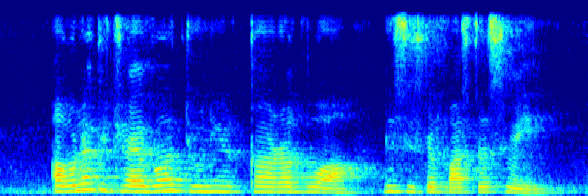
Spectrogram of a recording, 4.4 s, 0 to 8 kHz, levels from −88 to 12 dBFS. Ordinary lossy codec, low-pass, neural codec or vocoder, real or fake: none; 7.2 kHz; vocoder, 22.05 kHz, 80 mel bands, HiFi-GAN; fake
